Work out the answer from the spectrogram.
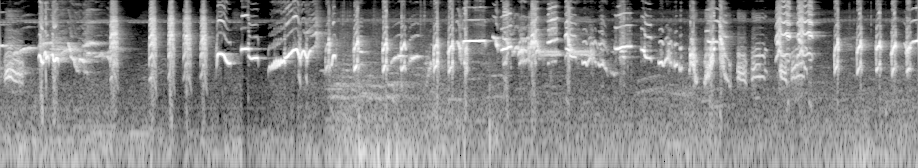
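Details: Fighting song of an oriental magpie-robin that goads others into singing and fighting: quick series of harsh sharp notes, then fluid looping whistles and trills, with strings of rapid repeated chips toward the end.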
